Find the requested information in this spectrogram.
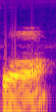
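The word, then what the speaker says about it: г: পড়ব এটা পড়বো আমরা বাংলায় পড়েছি মনে আছে গ এটা হল গে এটাকে রাশিয়ান বলা হয় গে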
